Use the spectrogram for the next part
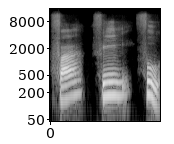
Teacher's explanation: Bunyi desisnya itu harus kenceng ya huruf fa.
